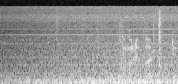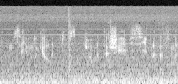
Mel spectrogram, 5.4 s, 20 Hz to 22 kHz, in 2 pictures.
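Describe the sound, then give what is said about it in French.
A steady, loud low-pitched drone of an airplane cabin in flight to Copenhagen on Friday 24 December 2021 fills the whole clip, with faint scattered murmurs and small cabin sounds drifting over the engine hum. “Assis à côté de moi dans l'avion, mon mari lit son journal.”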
